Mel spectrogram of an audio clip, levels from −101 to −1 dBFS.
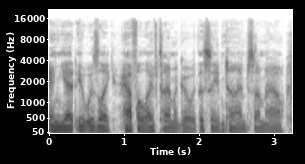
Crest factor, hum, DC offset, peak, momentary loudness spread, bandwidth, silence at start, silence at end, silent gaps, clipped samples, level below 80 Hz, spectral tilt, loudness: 18 dB; none; under 0.1%; -16 dBFS; 7 LU; 16 kHz; 0 s; 0 s; none; under 0.1%; -64 dBFS; -6 dB/octave; -36 LUFS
